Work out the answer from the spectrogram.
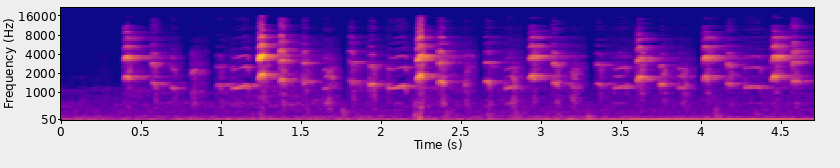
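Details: Pet cockatiel song performed on the way to its mate: harmonic squeaks alternating with a lower flat whistle, roughly one phrase a second, faint room hum beneath.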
